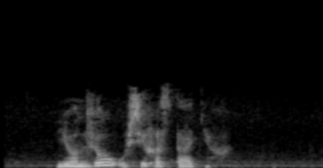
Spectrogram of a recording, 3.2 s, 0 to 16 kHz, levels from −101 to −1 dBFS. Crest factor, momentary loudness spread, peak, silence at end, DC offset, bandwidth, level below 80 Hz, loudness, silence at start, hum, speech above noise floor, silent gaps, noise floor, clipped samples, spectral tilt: 16 dB; 16 LU; -14 dBFS; 1.15 s; under 0.1%; 7.6 kHz; -70 dBFS; -29 LUFS; 0.55 s; none; 41 dB; none; -69 dBFS; under 0.1%; -7 dB/octave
